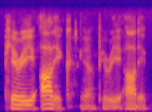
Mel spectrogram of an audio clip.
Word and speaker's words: periodic: Okay, and this is now you stressed it correctly, but it is a short O, periodic. Oh, okay. Periodic, yeah.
